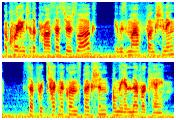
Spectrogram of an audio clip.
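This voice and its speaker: A woman playing a brisk, authoritative military officer in a video game, commanding and businesslike. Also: mid-range voice, fairly even intonation, pushed and bright, soft background music, poor audio. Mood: composed, explanatory.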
